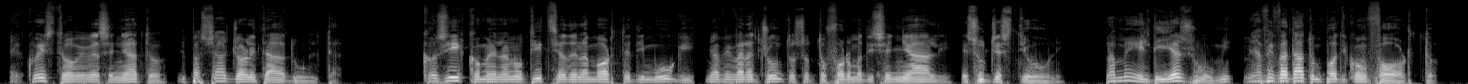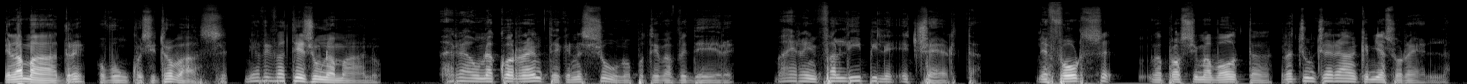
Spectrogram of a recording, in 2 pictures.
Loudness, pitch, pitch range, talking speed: -19 LUFS, 110 Hz, 95-130 Hz, 140 wpm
